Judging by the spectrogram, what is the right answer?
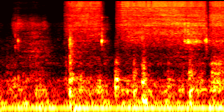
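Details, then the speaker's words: Airbrush tested for spraying after another was found dirty: bursts of steady airy hiss over a low compressor hum, starting and stopping with the trigger; airbrush spraying normally. "Let's see. This one's spraying. It is. Okay."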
